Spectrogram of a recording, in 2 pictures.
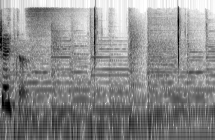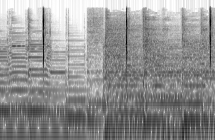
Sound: clock ticking

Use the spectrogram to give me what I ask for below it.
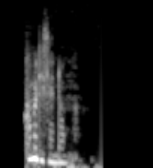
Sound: fast Pronunciation

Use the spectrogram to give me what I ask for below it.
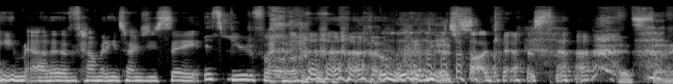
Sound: everyone laughs

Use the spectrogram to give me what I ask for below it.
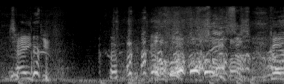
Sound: contestants laughing

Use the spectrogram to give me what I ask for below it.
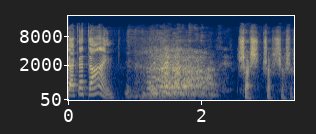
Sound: laughter

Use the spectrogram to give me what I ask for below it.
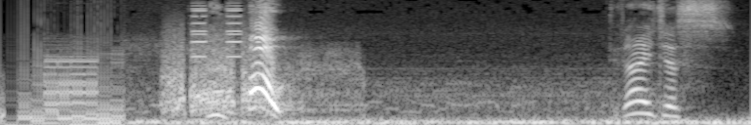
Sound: Leaper attack sound

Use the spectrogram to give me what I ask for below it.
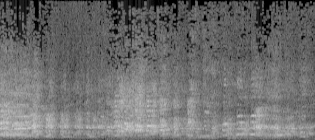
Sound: audience laughing

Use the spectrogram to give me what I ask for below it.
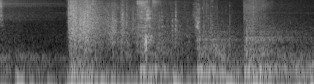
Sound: sound of bathroom door breaking

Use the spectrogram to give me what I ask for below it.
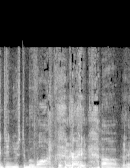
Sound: both laughing

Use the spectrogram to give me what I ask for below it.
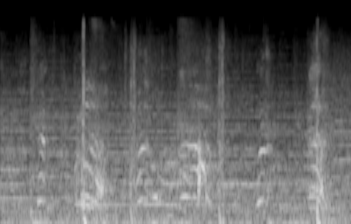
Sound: Angela grunting; dramatic music

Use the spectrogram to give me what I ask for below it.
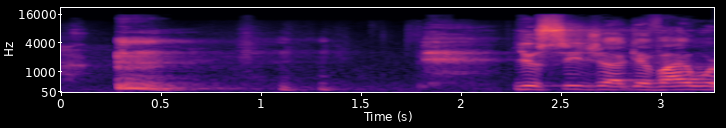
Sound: sighs, clears throat; chuckles

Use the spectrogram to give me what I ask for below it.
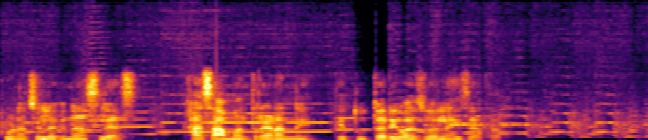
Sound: horn

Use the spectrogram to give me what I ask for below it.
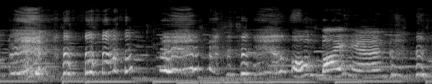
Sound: laughter

